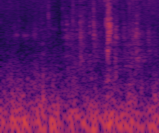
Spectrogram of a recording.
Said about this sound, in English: Oh, it's a bit windy.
